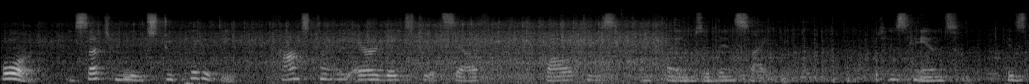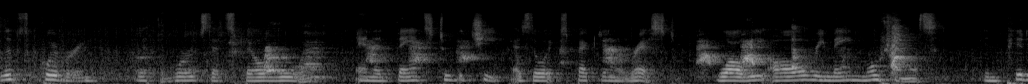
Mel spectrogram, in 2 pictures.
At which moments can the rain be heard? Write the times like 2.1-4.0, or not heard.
0.0-20.5.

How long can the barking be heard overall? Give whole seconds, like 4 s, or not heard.
7 s.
